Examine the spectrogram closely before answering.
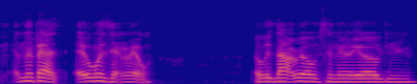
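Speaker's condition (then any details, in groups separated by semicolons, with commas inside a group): Cerebral palsy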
